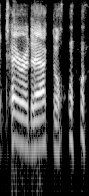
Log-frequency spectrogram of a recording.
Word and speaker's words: pterodactyl: So, why it's a pterodactyl. Pterodactyl. I can understand why Justin's trailer has a P in front of it, but I'm not sure why pterodactyl does.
